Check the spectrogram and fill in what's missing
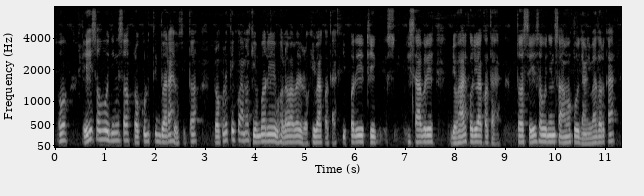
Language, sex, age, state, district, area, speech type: Odia, male, 18-30, Odisha, Nuapada, urban, spontaneous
